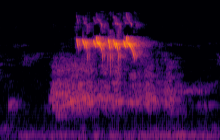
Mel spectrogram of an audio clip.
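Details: Mantenan gunung in lively song for training songbirds: a short, dense burst of high rapid twittering over a lower warble, lasting under a second, with a faint low hum beneath.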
